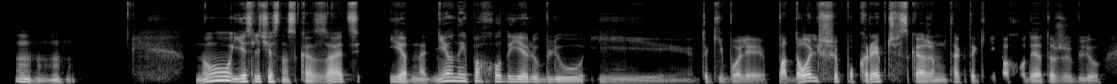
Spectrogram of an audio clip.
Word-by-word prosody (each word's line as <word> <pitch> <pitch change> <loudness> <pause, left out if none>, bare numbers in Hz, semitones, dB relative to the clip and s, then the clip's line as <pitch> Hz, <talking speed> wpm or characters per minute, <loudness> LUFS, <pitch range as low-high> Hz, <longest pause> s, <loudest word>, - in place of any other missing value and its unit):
Мгм, 105 -9 -2
мгм. 100 - -10 1.2
Ну, 185 +4 +4
если 135 +1 +3
честно 120 -3 +4
сказать, 100 +4 +3 0.3
и 115 - -3
однодневные 110 - 0
походы 140 -2 -2
я 120 -1 +3
люблю 110 -2 -3
и 85 - -14
такие - - -8
более 85 -4 -3
подольше, 155 - +3
покрепче, - - 0
скажем 100 -2 +2
так, - - -4
такие - - -9
походы 100 0 -5
я 95 - +2
тоже 95 -1 -6
люблю. 90 0 -8
100 Hz, 125 wpm, -20 LUFS, 90-120 Hz, 1.2 s, Ну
